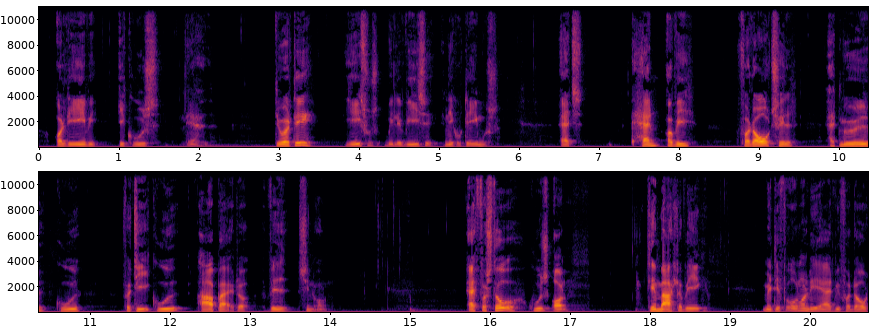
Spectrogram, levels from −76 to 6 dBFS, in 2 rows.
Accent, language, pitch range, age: native, Danish, 125-155 Hz, 60-79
